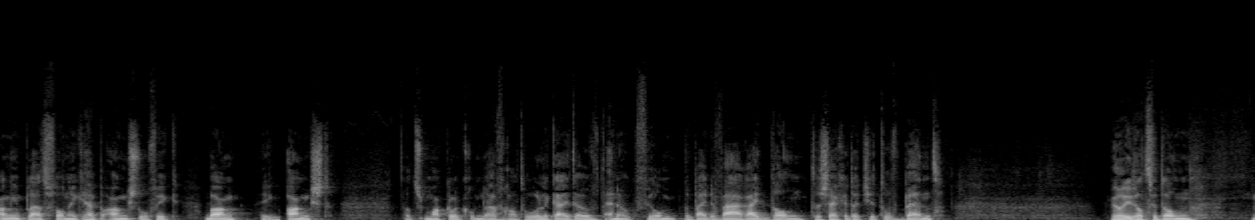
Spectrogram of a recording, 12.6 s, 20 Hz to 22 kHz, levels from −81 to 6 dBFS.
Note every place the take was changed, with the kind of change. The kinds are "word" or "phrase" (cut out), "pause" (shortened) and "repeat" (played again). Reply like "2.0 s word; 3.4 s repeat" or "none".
2.0 s word; 2.8 s word; 6.0 s word; 6.8 s word; 8.8 s word; 11.5 s word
